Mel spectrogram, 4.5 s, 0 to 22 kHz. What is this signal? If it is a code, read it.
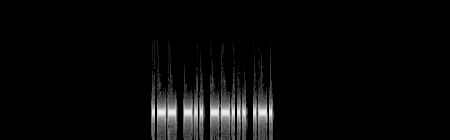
Morse code, heard as a keyed tone, about 46 wpm, 700 Hz. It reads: WD7R
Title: USA Call Signs - 4 Characters - Repeated 3x - 45wpm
